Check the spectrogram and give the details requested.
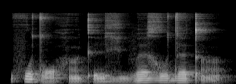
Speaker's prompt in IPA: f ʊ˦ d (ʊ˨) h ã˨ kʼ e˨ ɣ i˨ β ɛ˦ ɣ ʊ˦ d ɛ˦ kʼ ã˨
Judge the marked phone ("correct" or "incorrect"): incorrect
